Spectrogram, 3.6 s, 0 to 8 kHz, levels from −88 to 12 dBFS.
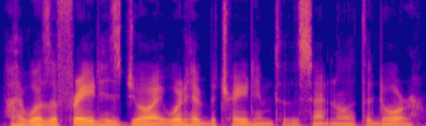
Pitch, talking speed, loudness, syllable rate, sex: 110 Hz, 255 wpm, -19 LUFS, 5.7 syllables/s, male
